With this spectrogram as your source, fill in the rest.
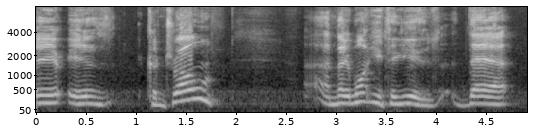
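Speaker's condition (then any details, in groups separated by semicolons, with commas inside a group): Cerebral palsy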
